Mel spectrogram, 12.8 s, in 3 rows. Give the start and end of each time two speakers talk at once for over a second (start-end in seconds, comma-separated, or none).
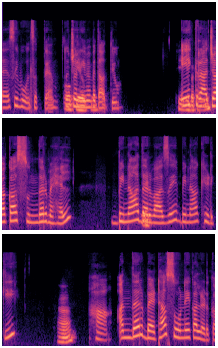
none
